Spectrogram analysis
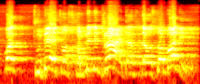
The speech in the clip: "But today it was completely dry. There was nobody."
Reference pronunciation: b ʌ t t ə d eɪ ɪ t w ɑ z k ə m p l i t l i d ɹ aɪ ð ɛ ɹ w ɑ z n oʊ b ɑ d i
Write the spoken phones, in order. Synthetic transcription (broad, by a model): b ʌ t t ə d eɪ ɪ t w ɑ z k ə m p l i t l i d ɹ aɪ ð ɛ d w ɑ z n oʊ b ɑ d i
